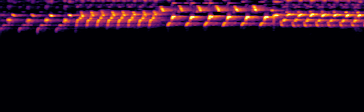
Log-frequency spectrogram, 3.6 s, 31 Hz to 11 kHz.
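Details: Continuous, rapid, high-pitched twittering from a goldfinch hybrid (mixto de jilguero) performing 'cante limpio' clean song, recorded 19 March 2020; rhythmic repeated trilled phrases with no pauses.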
